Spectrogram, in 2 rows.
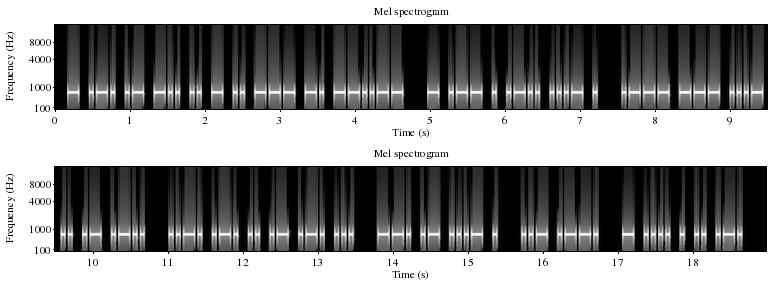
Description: Morse code, heard as a keyed tone, about 25 wpm, 700 Hz. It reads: TRADITION, TWELVE JOVIAL FRIARS GAVE UP THEIR
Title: Pangram Challenge v2 - 25wpm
